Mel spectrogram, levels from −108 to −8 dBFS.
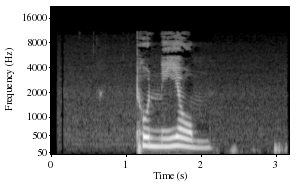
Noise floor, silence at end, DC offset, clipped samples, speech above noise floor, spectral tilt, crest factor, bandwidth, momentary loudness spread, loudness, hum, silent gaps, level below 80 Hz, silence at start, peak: -63 dBFS; 0.15 s; under 0.1%; under 0.1%; 43 dB; -7 dB/octave; 20 dB; 11 kHz; 18 LU; -21 LUFS; none; none; -52 dBFS; 1.15 s; -4 dBFS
